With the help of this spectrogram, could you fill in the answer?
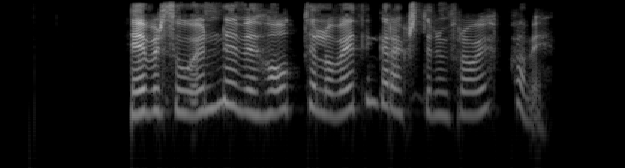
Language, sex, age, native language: Icelandic, female, 40-49, Icelandic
